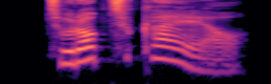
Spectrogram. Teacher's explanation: 받침 비읍 소리를 짧게 닫고 이어 말해요. Do not add an extra vowel after it.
